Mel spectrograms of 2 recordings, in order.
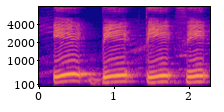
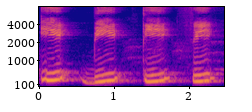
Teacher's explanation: مجہول اس طریقے سے حمزہ زیر اے، با زیر بے، تا زیر تے، ثا زیر سے، یہ مجہول ہو گیا۔ اے بے تے سے، یہ مجہول ہو گیا، اور ای بی تی سی، یہ معروف ہوا۔ تو معروف پڑھنا ہے، مجہول نہیں پڑھنا ہے، ٹھیک ہے۔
